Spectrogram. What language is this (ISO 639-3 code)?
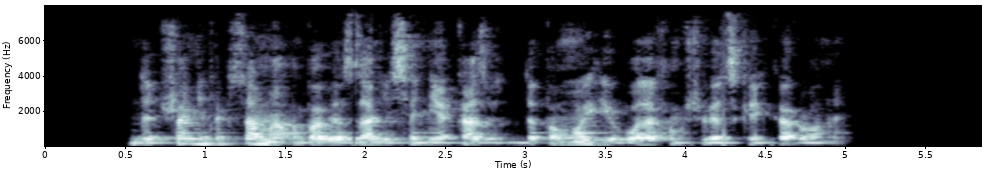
bel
